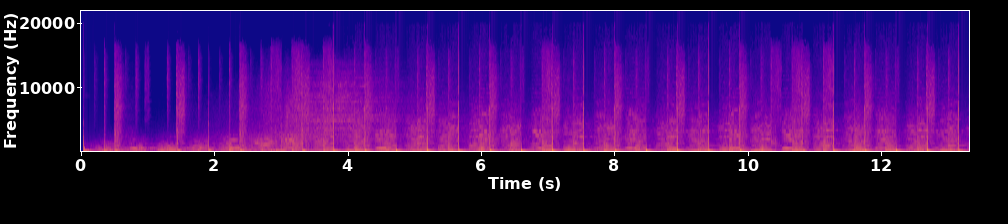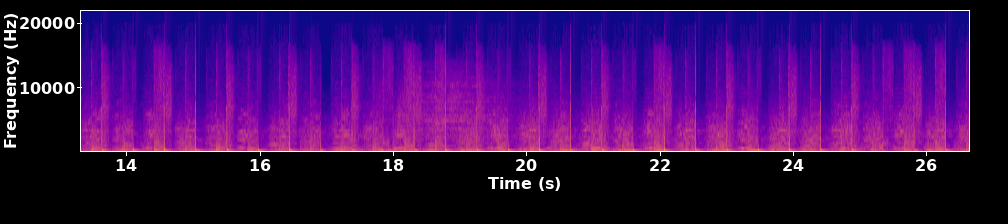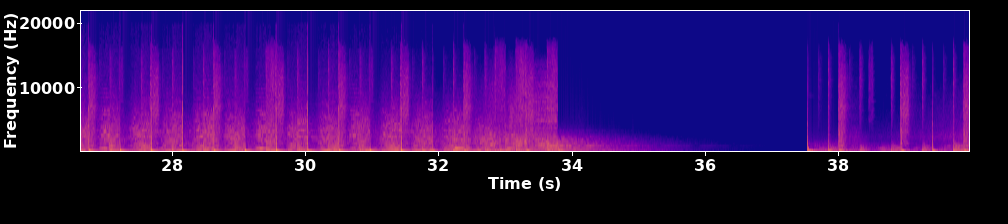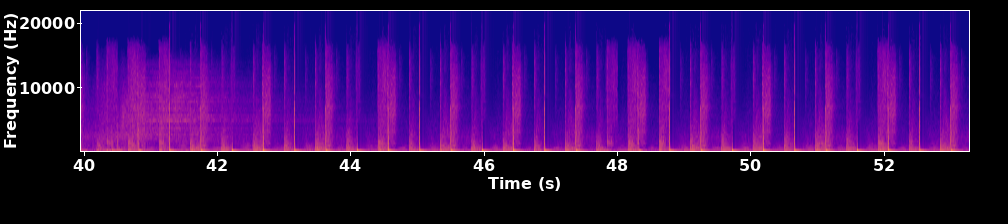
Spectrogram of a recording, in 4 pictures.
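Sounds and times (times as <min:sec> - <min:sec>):
electronic music in F sharp minor at 128 BPM: 0:00.0 - 0:35.4, 0:37.6 - 0:53.2.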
